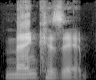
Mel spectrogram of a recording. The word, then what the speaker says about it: Mancozeb: It's called Mancozeb, and it's spelled M-A-N-C-O-Z-E-B.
